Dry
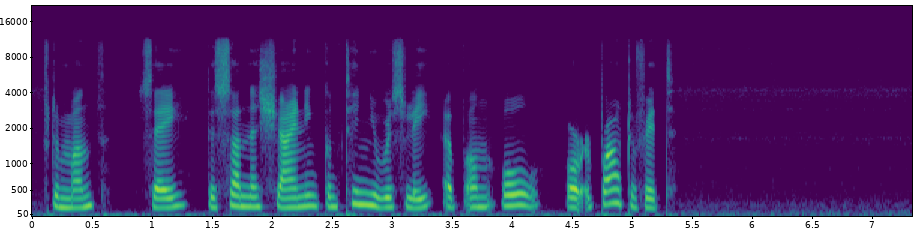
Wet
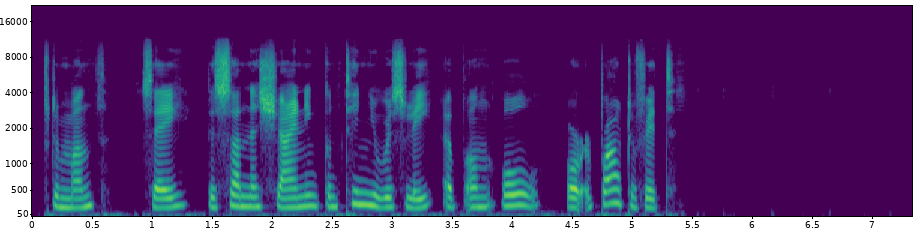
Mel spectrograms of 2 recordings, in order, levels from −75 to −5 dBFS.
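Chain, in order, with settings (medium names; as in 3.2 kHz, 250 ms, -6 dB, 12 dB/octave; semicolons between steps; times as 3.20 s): gate -46 dBFS, range -36 dB; high-order bell 4.9 kHz +15 dB; trim -2 dB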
